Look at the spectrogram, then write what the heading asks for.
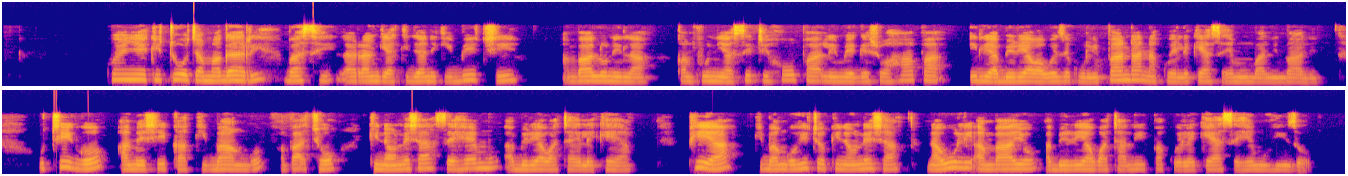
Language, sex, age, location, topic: Swahili, female, 25-35, Nairobi, government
